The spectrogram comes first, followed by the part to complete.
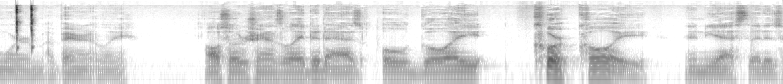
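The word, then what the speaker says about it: olgoi-khorkhoi: Also translated as Olgoy Corcoy. And yes, that is how you pronounce it.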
